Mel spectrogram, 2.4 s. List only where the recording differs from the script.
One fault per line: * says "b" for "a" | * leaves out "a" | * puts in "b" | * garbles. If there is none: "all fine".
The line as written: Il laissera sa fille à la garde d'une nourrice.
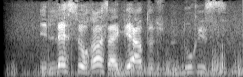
* leaves out "sa fille à"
